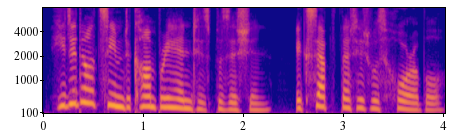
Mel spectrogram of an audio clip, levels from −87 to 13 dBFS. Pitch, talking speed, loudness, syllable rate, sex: 235 Hz, 195 wpm, -17 LUFS, 5.4 syllables/s, female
